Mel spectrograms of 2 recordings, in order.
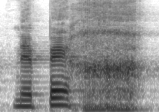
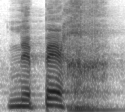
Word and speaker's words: nepesh: La palabra, la letra o las letras sh en del hebreo se pronuncian en hebreo como J. Entonces se pronuncia nepj.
